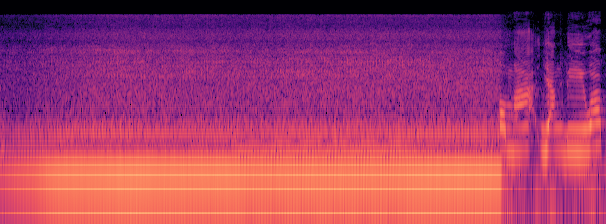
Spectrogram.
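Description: Excavator's diesel engine running at a steady speed, a low even drone with a faint higher hum above it. Talking takes over near the end.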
